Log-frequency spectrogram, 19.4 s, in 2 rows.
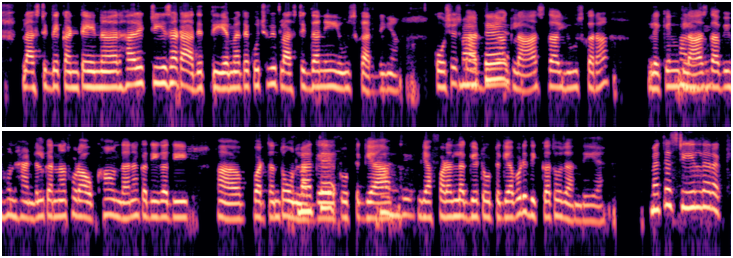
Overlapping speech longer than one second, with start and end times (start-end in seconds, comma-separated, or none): none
